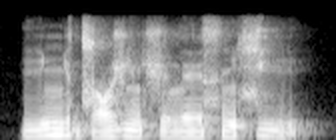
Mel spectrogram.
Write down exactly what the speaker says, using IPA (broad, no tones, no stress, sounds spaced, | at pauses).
i ɲ ɘ d͡z ɔ ʒ ẽ ʃ ɨ l e s ĩ ɕ i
